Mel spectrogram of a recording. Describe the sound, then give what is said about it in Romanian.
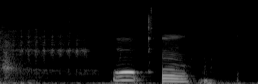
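Two bright, ringing clinks of glasses touching in a toast of thanks, one right after the other, their tones lingering briefly before fading, with faint murmuring beforehand. “Și îți mulțumim tare că ai venit, să dăm noroc pe această cale.”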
